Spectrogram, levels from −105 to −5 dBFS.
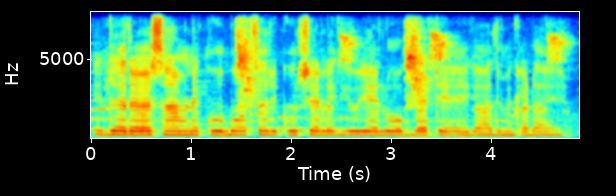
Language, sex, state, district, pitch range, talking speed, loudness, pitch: Hindi, female, Rajasthan, Bikaner, 215-230 Hz, 195 wpm, -15 LUFS, 225 Hz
